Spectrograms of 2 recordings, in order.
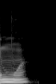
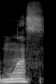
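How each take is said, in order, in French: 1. Le S final est muet. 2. Le S final est prononcé. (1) "pour moi, c'est c'est moins" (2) "vous prononcez les les S, heu, en fin de en fin de phrase souvent"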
